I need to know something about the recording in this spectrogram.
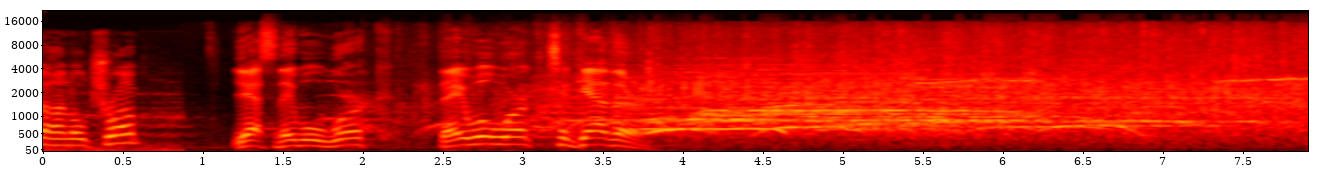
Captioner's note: cheers and applause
